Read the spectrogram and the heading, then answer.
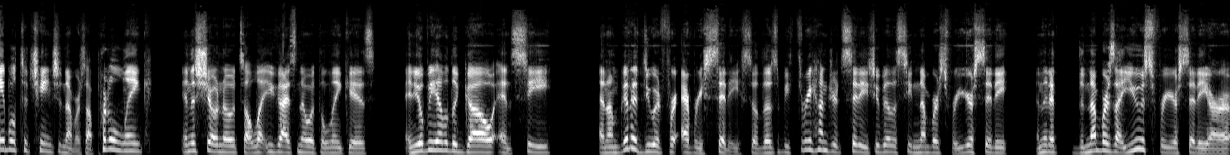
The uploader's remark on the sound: This was a live class recorded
